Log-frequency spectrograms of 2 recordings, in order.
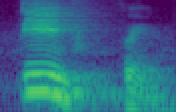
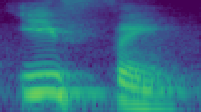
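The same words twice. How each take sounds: First: "hífen" slowly, first syllable drawn out; stress on HÍ. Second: Said in the usual way. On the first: Shown as a demonstration. Teacher showing the tonic syllable, stressed "hí" in "hífen". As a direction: hold "hí" in "hífen", then detach "fen". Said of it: "a sílaba tônica é a penúltima".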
